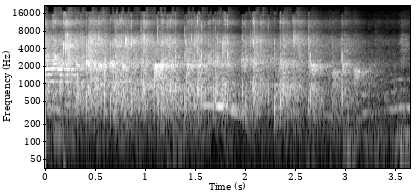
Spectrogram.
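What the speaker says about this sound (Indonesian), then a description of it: "Oke, tepuk tangan untuk kita semua." A classroom of children claps together in a busy, continuous patter of many small hands, close and fairly loud, tapering off toward the end.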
